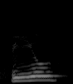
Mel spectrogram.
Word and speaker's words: field: estoy refiriendo esa combinación la i va a ser muda y la e se va a pronunciar con su sonido original que es una I Entonces se diría believe Field no se dice believe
